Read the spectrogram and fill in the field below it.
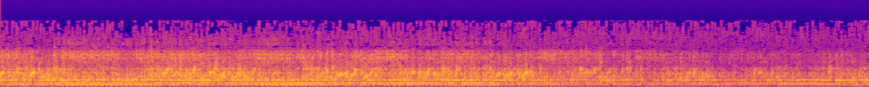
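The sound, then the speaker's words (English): A boat engine starts and runs steadily and loudly, a continuous droning rumble with a constant hum that barely changes over several seconds, with no voices. “Look, I will start the engine. Oh, listen to that.”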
